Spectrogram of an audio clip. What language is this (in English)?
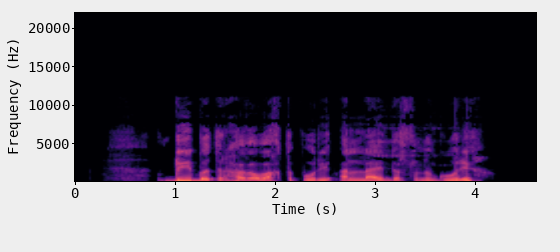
Pashto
